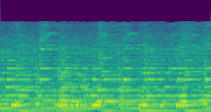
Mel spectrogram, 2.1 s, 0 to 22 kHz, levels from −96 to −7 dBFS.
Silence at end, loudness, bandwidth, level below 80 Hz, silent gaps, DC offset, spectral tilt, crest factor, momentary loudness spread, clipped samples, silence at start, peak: 0 s; -19 LUFS; 10 kHz; -30 dBFS; none; under 0.1%; -5.5 dB/octave; 14 dB; 2 LU; under 0.1%; 0 s; -4 dBFS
